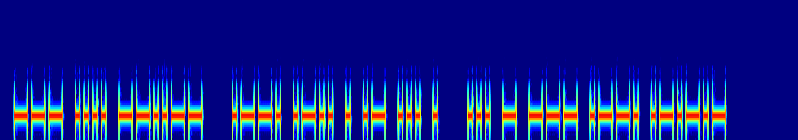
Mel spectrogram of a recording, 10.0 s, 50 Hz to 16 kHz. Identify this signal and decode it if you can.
Morse code, heard as a keyed tone, about 22 wpm, 700 Hz. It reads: OH, PLEASE STOP.
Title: Sentences from Top 1500 Words 22wpm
